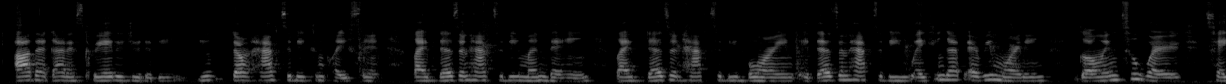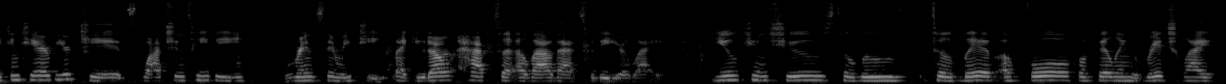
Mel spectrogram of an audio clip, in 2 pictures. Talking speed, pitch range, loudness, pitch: 175 wpm, 165-190 Hz, -40 LUFS, 180 Hz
